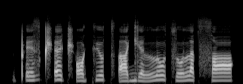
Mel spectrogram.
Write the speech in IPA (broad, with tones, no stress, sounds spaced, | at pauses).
pʼ e˨˥ z t͡ʃʼ ɛ˥˩ t͡ʃʼ ɔ˨˩ kʲ o˥ t͡sʼ a˨˥ ɡʲ ɛ˨˩ lː o˥˩ t͡s o˨˥ l a˥˩ t͡s s ɑ˥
